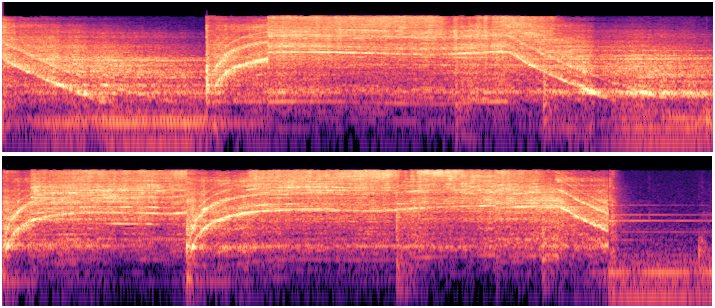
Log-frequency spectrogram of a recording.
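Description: Hitachi compound miter saw's electric motor whining: it winds down at the start, then spins up, runs at speed and winds down again three times, each rise and fall a clear glide in pitch, with abrupt cuts between runs.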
